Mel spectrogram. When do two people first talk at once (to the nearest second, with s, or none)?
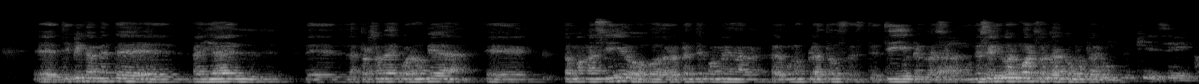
9 s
